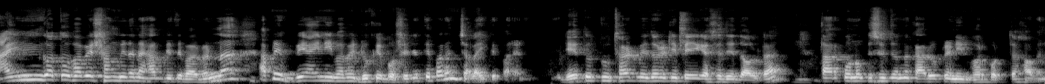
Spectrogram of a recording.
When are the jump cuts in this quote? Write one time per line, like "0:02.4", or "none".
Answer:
0:05.5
